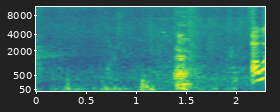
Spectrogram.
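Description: Pig in a pen grunting: one short, louder grunt about one and a half seconds in, over fainter low sounds.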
